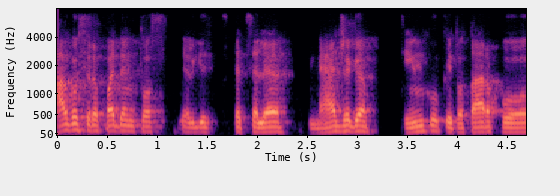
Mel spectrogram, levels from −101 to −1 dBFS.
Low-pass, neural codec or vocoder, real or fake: 7.2 kHz; codec, 16 kHz, 8 kbps, FunCodec, trained on Chinese and English, 25 frames a second; fake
